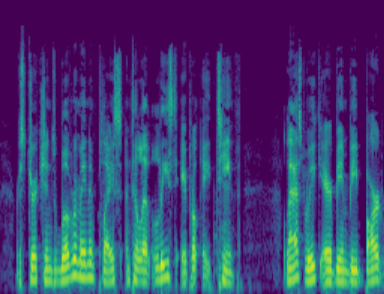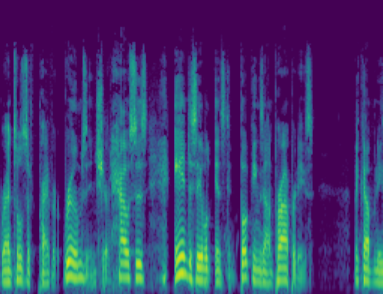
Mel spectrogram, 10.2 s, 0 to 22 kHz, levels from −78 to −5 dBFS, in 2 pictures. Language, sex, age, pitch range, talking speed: English, male, 40-59, 120-155 Hz, 170 wpm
